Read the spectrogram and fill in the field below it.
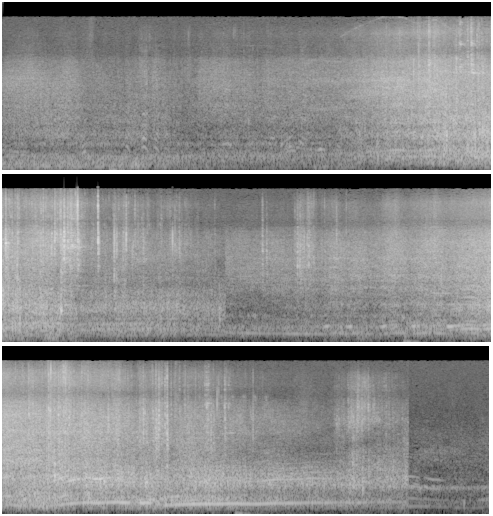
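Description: A rally car engine roars and revs hard as it speeds past.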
